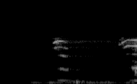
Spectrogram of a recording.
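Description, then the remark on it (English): A female cat named Dee Dee, having just jumped up, meows twice in quick succession: two short, high, tonal calls with a brief pause between them and no talking. “Oh, sorry, my cat just jumped up here. She wanted to say hello to you.”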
